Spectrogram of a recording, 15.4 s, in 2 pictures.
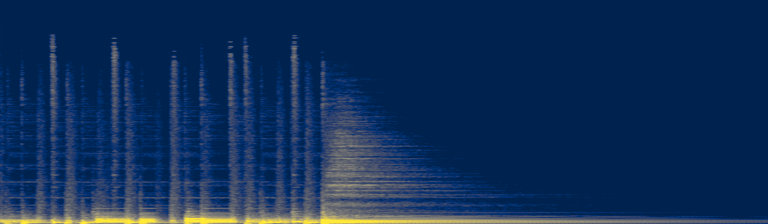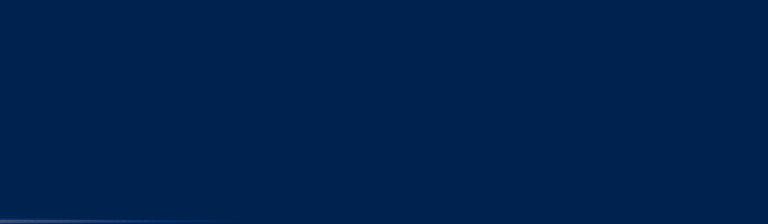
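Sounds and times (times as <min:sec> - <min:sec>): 
bass playing samba jazz play-along: 0:00.0 - 0:06.5.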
